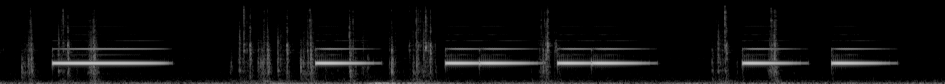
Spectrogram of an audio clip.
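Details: Jeep: repeated one-second electronic beeps in uneven bursts with sharp clicks between them, and no cranking or engine sound. No-start with beeping and clicking.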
